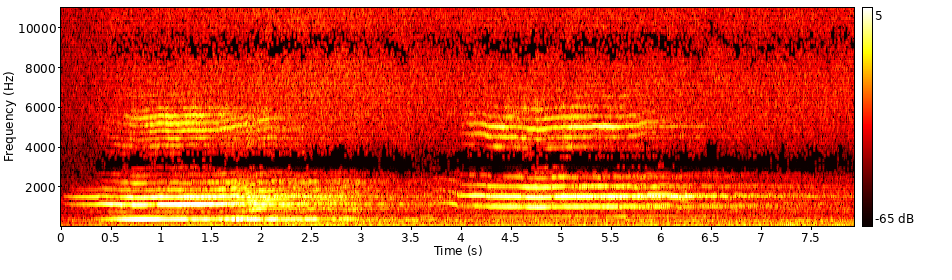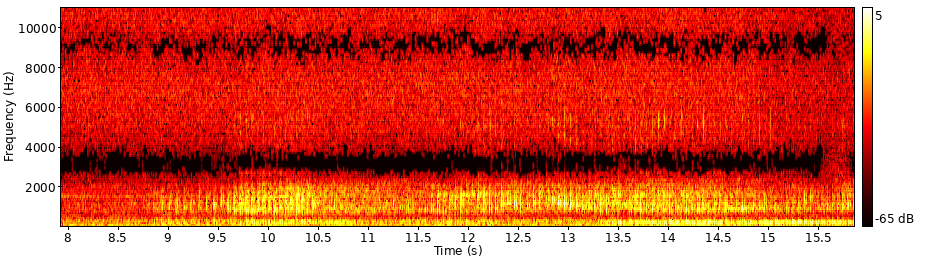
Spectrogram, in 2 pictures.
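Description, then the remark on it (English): Eerie, drawn-out tonal moans and rising wails from a humpback whale, layered and echoing over a steady low rumble, with sustained harmonic cries that bend and glide in pitch; a tape recording from a Navy sonar engineer's collection. “He still remembers the day that this engineer hands him a pair of headphones, threads this tape onto a tape machine, and calls out, I think it's a humpback whale.”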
